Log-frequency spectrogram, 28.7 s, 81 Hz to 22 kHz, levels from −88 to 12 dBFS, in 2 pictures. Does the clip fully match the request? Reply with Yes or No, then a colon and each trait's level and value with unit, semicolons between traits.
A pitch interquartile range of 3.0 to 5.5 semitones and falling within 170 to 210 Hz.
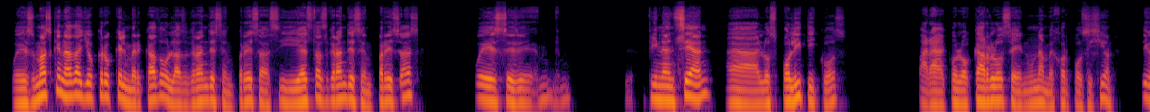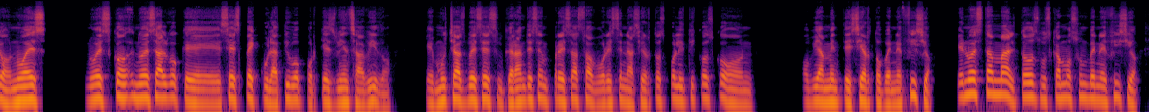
No: average, 3.7 semitones; medium, 140 Hz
